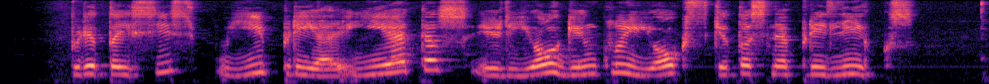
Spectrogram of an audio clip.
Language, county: Lithuanian, Klaipėda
